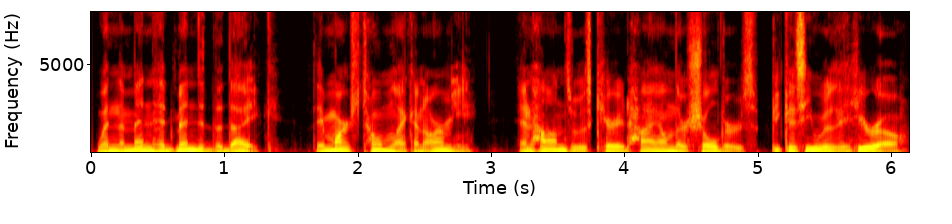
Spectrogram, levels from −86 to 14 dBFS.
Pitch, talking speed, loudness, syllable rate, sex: 100 Hz, 255 wpm, -15 LUFS, 6.2 syllables/s, male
